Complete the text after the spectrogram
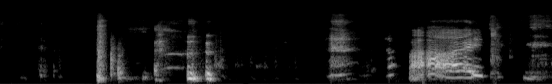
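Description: A woman laughs over an online call.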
